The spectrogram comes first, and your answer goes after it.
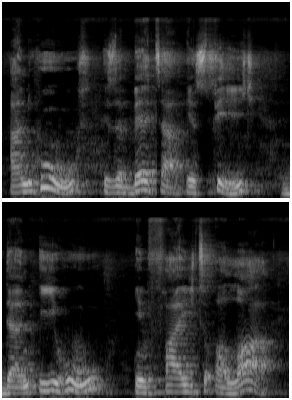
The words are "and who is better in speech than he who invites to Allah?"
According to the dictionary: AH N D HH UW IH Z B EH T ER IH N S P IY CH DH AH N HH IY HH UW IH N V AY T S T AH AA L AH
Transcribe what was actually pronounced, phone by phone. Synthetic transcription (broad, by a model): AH N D HH UW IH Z B EH T ER IH N S P IY CH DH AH N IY HH UW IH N F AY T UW T AH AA L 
